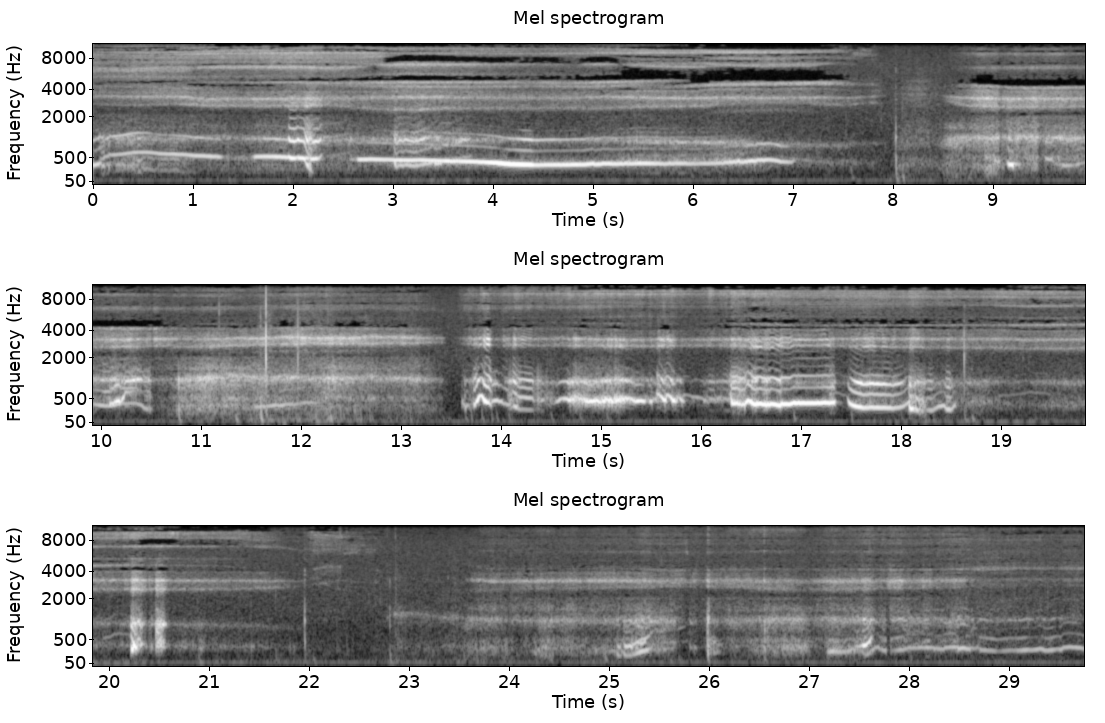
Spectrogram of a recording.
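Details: Acted, simulated wheezing: breathing with long, whistling, musical tones that waver in pitch, made as a sound effect.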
